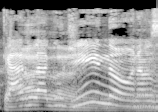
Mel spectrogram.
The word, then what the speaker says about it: Carla Gugino: And I was like, "No, Carla. It's Italian. Carla Gugino." And they went, "Oh, Carla. Carla Gugino."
